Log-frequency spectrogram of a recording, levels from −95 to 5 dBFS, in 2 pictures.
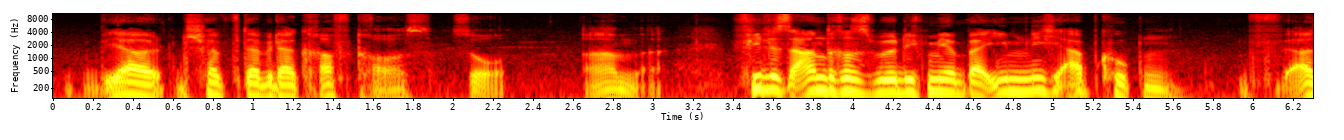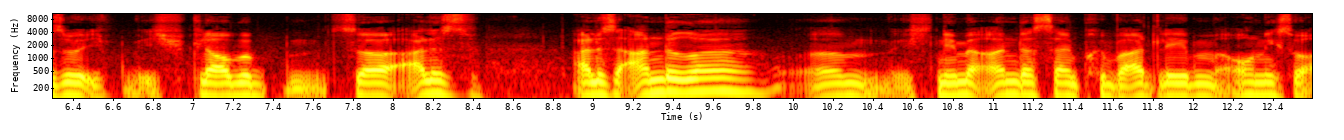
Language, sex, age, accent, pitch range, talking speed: German, male, 40-59, German, 110-130 Hz, 160 wpm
